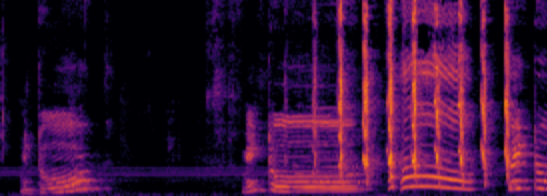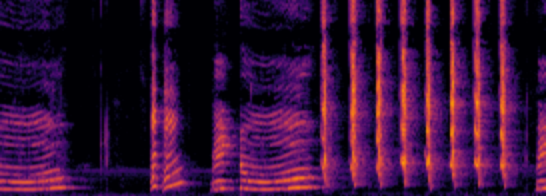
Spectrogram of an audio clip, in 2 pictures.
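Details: Hand-tame Alexandrine parakeet attempting speech, giving long wavering nasal squeals and bent whining notes, then ending in a fast, even series of clipped clicking squawks.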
